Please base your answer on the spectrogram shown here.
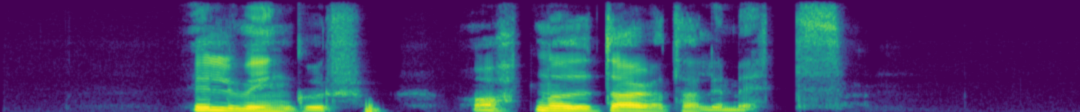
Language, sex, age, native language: Icelandic, male, 60-69, Icelandic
